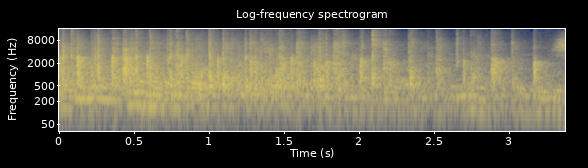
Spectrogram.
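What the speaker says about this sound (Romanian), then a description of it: "Aplauze și pentru moșii noștri" Applause from a party audience, a dense patter of many hands clapping steadily for the whole stretch, moderately loud and close, with voices faintly mixed in.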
